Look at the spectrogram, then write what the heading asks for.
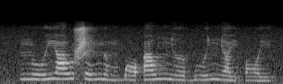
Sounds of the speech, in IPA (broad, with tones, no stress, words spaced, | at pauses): no˨˩˦ja˧˥w ʂe˨˩˦nə˨˩˨mɓɔ˨˩˨ʔa˧˥w ɲəː˨˩ɓu˨˩˦ə̯ɲa˨˩j ʔɔ˨˩j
